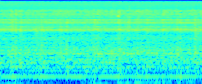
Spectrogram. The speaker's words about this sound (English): I pause, holding my breath to listen. Nothing but the quiet hum of the fridge.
